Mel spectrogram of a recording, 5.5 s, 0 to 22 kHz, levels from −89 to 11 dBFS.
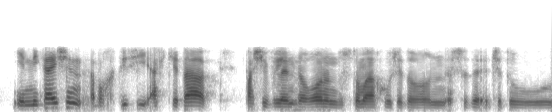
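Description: The whole clip is speech carried through the G.729 codec at 8 kbit/s. The line passes only about 300 Hz to 3.5 kHz. The codec rebuilds each frame from a vocal tract filter and a few pulses. The damage is plainly audible: thin, rough and slightly synthetic.

At 0.85 to 0.92 s, about 60 ms of audio is lost. This is VoIP packet loss concealed by the speech codec. The decoder repeats its last pitch and filter at falling gain, so the sound smears into a fading buzzy tone or coloured noise. Another loss of about 40 ms follows at 2.93 to 3.16 s. Because each frame builds on the previous one, the sound stays weak or distorted for tens of milliseconds or more after the gap. A last, shorter loss of 20 ms comes at 4.50 to 4.56 s.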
